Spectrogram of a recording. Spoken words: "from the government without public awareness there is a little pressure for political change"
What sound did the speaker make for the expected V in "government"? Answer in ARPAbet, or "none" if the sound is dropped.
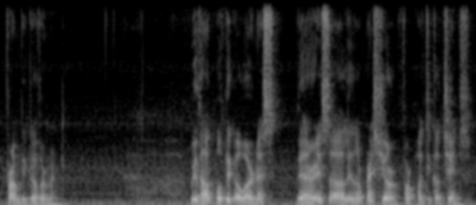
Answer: V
